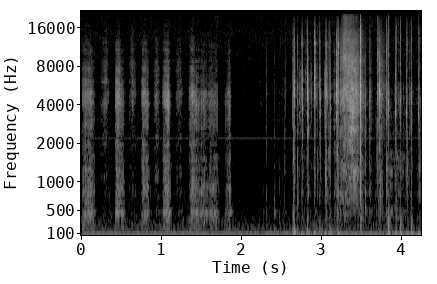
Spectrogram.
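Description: Close ASMR typing on a computer keyboard, a run of quick soft clicks that pauses briefly before a denser, louder burst of rapid keystrokes.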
